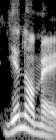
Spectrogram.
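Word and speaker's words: γίνομαι: Yinome is the Greek verb for, and I'm using the modern Greek pronunciation because we do that, and they're doing it at Harvard, by the way, so we're pleased to do it following their example.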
